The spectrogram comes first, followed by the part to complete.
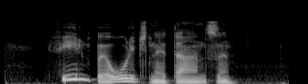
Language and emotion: Russian, neutral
